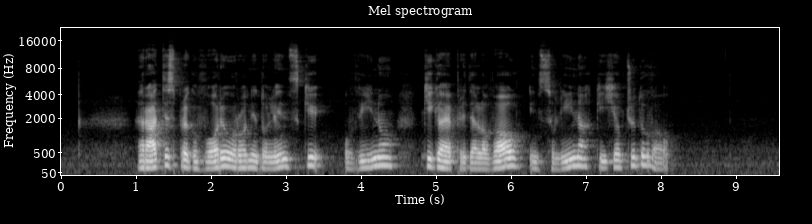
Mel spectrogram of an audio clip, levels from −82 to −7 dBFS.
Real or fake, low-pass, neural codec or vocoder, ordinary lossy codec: fake; 19.8 kHz; vocoder, 48 kHz, 128 mel bands, Vocos; none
